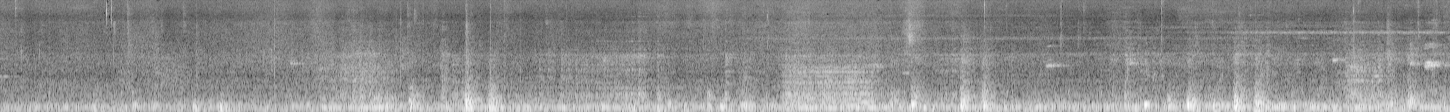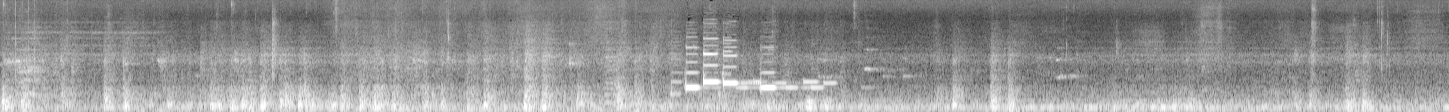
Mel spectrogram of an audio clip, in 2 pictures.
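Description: Mugunghwa passenger train running at speed, heard from inside the carriage: a steady low rumble with an irregular clatter of wheels over the rails. A brief ringing tone comes about three-quarters of the way through.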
